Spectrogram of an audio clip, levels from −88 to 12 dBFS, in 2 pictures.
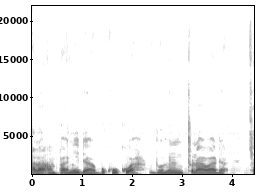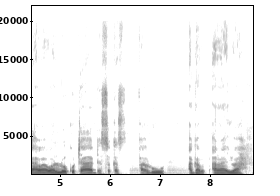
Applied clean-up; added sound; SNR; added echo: none; none; none; none.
